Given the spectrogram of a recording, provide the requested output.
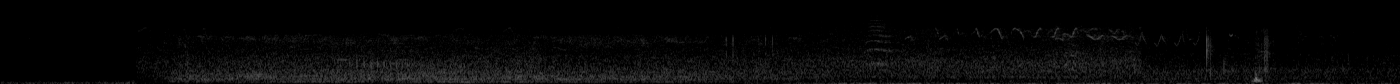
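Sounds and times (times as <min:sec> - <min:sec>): faint background noise: 0:00.0 - 0:14.0
bird singing high call: 0:00.2 - 0:00.6, 0:08.6 - 0:12.5.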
